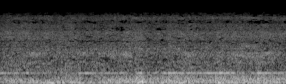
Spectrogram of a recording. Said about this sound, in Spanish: Sonido de motores mientras decenas de personas llenan de forma silenciosa el interior del aparato que después les ha trasladado a Dubái y ahora vuelan hacia Torrejón, a donde han ido llegando unos 1.200.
